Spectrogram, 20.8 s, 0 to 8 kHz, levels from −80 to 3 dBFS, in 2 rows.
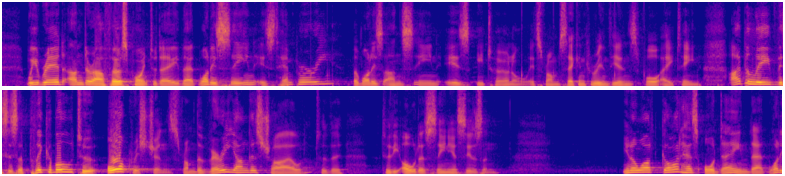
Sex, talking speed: male, 155 wpm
